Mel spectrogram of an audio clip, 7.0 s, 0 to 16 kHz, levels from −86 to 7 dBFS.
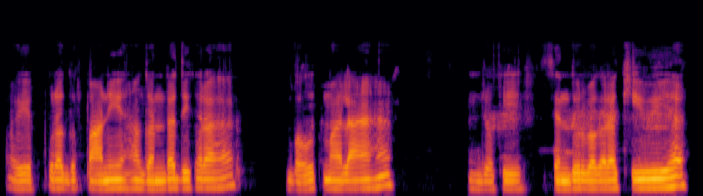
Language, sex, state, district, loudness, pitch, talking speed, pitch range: Magahi, male, Bihar, Jahanabad, -17 LUFS, 110 Hz, 180 wpm, 105-115 Hz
